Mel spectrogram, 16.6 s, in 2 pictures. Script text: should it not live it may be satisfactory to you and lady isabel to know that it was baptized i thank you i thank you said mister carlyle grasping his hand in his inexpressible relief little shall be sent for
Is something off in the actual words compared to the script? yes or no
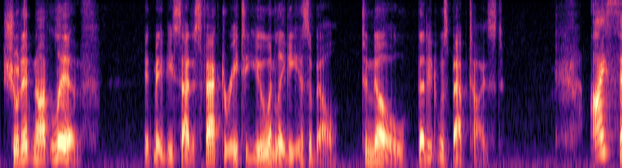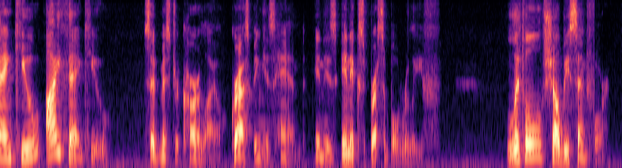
no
